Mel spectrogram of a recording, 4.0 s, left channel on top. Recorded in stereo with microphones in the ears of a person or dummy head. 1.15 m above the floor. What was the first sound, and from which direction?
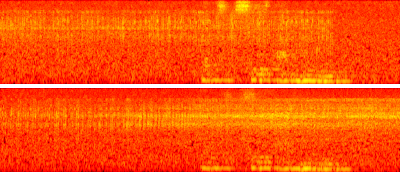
A woman speaking, 65° left (ahead or behind).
